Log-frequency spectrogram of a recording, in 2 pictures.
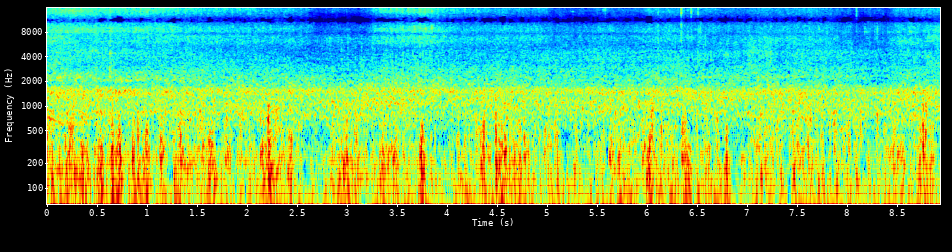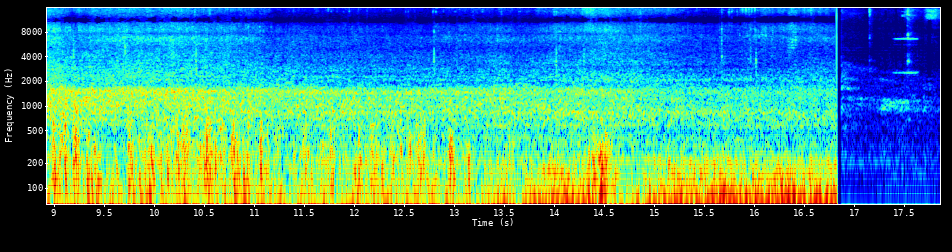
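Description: Wind roars and buffets loudly as a car drives along a road.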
